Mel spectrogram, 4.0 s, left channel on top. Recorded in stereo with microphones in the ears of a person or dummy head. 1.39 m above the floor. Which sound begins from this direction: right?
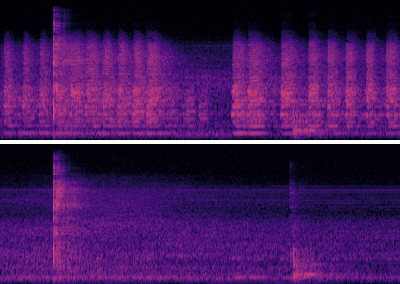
A drawer, at 2.9 s.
